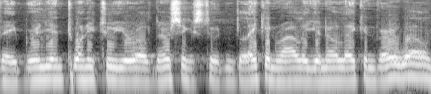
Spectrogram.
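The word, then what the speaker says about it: Laken Riley: brilliant 22-year-old nursing student lakan Riley you know lak very well now and after months of prodding him Biden couldn't pronounce her name he said uh he said Lincoln Lincoln Riley and Lincoln Riley is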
